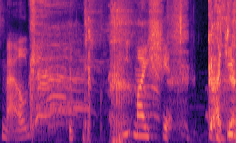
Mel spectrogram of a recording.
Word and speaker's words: Smaug: It's pronounced Smaug.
